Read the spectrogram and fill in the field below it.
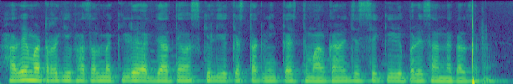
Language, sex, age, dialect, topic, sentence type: Hindi, male, 18-24, Awadhi Bundeli, agriculture, question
